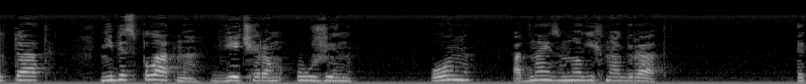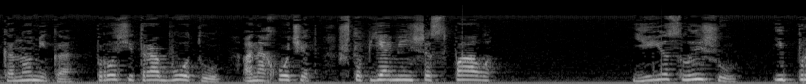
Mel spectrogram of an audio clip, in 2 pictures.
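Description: Corrupt frame decoded, at 3.19 to 3.22 s and again at 9.21 to 9.26 s: a compressed frame reached the decoder with damaged bits, and the decoder played it instead of concealing it. Misread gains and codes placed energy at the wrong frequencies. The first event covers roughly one frame and is short. The second spans a few consecutive frames and is longer, lasting about 45 ms.

Periodic USB or driver dropouts, from 12.68 s to 15.67 s: about four brief losses arrive exactly 1.0 s apart. Each time, something stalled the USB bus or the audio driver, and roughly a millisecond of audio was replaced with silence. The evenly spaced gaps are heard as regular ticks cutting into the sound, with a steady once-per-second rhythm that points to a background task on a fixed timer.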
